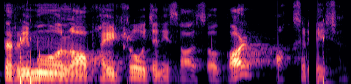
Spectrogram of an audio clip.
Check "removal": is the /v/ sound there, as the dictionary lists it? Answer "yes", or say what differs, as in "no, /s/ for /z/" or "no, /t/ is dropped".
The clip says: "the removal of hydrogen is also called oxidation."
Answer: no, /v/ is dropped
